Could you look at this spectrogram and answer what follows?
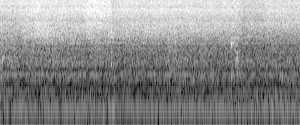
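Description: Vegetables brown in a hot pan, a loud, steady sizzle and hiss with a faint low hum underneath and a few small crackles.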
